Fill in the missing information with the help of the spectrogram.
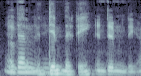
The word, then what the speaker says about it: indemnity: The Revenue Act of 1767, the Indemnity Act... – Indemnity. – Oh, I'm adding extra syllables.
